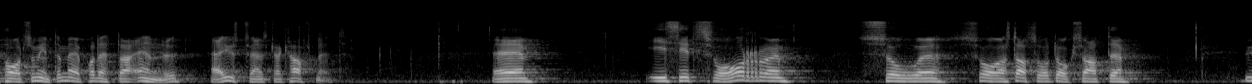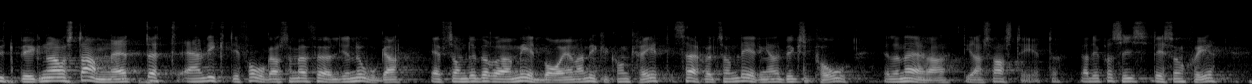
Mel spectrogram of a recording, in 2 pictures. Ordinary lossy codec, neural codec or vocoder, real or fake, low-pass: none; none; real; none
